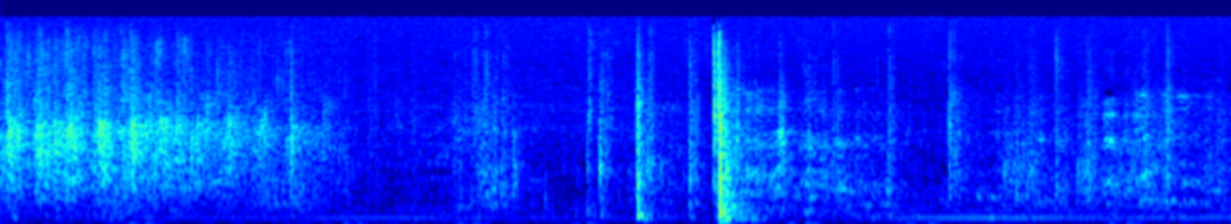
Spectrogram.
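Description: An audience at Mission Point claps for one of its newest members in a dense patter for a few seconds, then it thins out into scattered sounds, with one sharp, loud thud partway through and a low steady hum underneath.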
